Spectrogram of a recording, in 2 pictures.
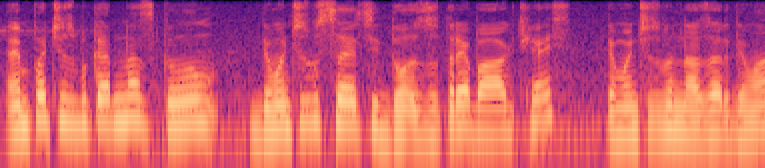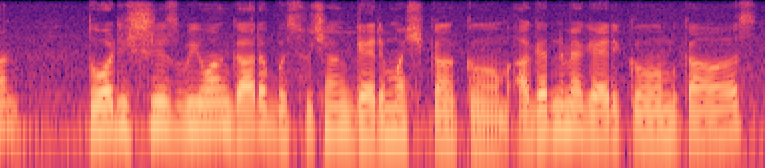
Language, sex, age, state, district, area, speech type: Kashmiri, male, 30-45, Jammu and Kashmir, Kulgam, rural, spontaneous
